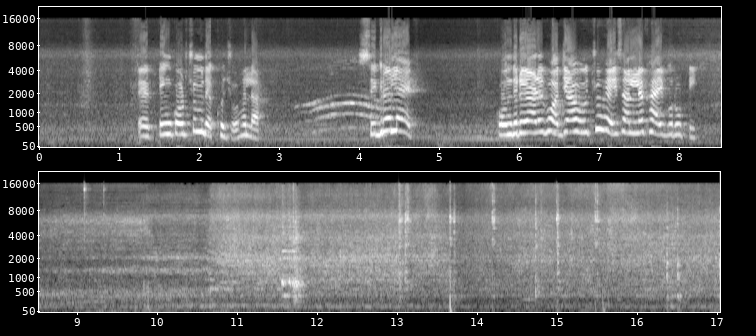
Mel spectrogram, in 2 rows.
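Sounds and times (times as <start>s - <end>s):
vegetables sizzling in oil: 7.2s - 17.0s.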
